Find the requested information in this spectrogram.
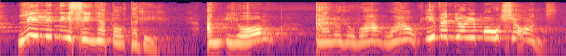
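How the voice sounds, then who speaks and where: Over noticeable background noise, a woman speaks at a very slow pace. Her pitch swings very widely. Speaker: pastor. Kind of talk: sermon.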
